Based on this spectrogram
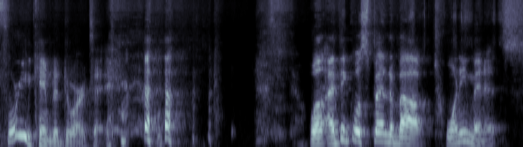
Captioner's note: laughing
